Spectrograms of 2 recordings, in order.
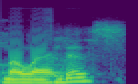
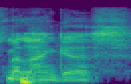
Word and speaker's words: Malangus: Now, Melendez? It's Malangus, but... No, it's typed wrong, but I said it right.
